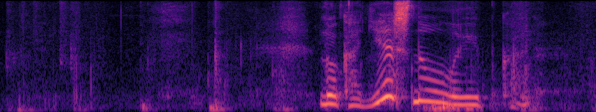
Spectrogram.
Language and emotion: Russian, positive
